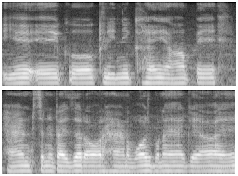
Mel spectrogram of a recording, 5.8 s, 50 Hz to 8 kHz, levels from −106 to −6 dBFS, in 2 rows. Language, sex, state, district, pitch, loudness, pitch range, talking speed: Hindi, male, Haryana, Jhajjar, 130 Hz, -17 LUFS, 125-130 Hz, 145 wpm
